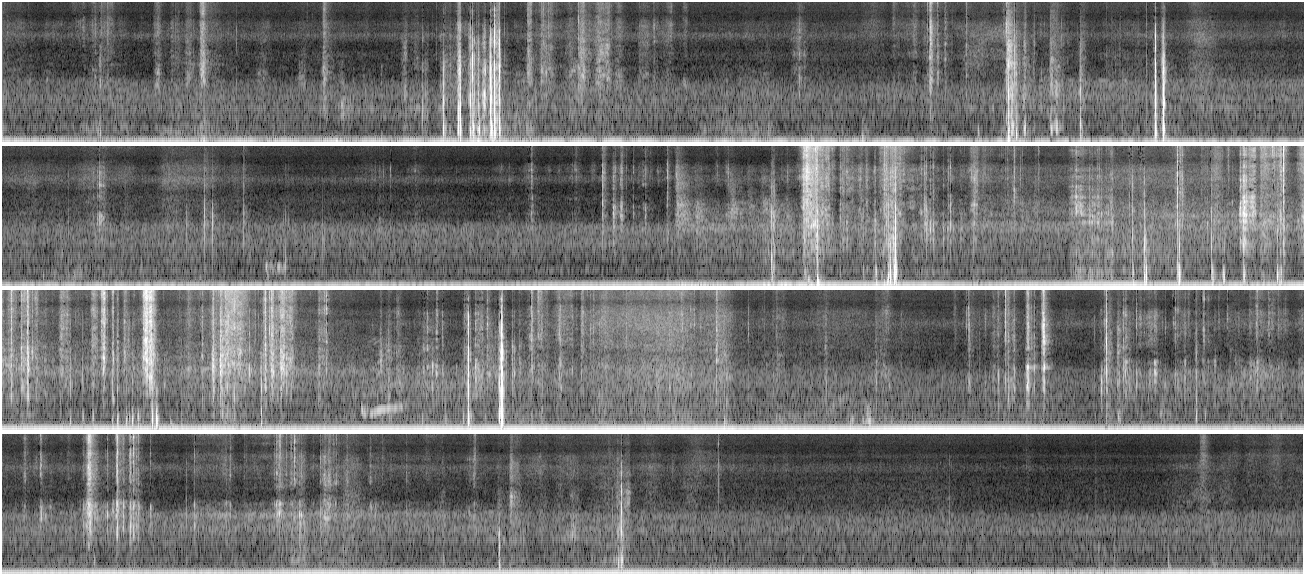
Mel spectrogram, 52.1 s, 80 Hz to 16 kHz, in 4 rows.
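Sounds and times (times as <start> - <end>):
steady low hum: 0.0 - 52.0
kittens' claws scratching basket: 0.5 - 12.0, 18.0 - 46.0.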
